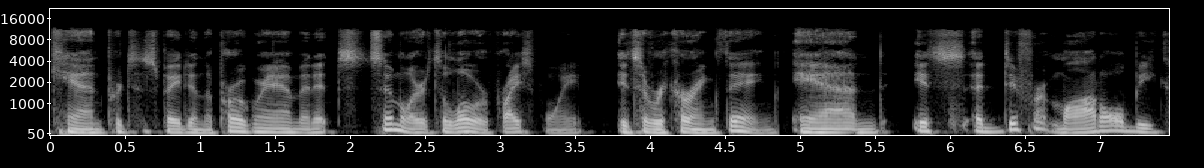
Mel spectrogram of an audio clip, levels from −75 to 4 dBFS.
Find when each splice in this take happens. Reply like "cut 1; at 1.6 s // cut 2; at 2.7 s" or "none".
cut 1; at 4.9 s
